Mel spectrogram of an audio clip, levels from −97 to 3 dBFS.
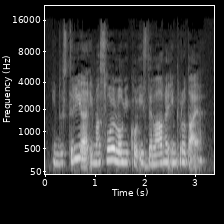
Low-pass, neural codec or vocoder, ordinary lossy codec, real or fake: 19.8 kHz; codec, 44.1 kHz, 7.8 kbps, Pupu-Codec; MP3, 64 kbps; fake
